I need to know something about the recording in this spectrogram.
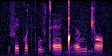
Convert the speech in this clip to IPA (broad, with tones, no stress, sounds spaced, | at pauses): f e˦ k o˦ t pʼ u˨ v tʼ ɛː˨ ɡ͡ǃ ɛ˨˦ ə̯ v ɨ˨˦ d͡ʒ ɔ˨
